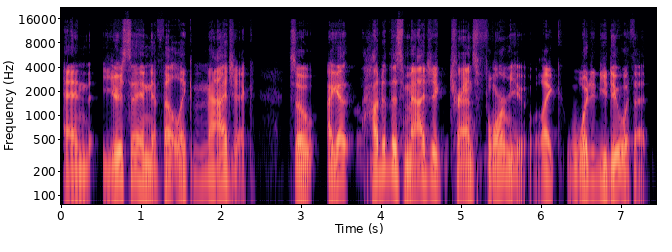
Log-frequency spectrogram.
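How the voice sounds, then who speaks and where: A man's voice: medium pitch, very animated, a little slow, gravelly, sharp tone, dry recording, studio quality. A man hosting a podcast, asking questions with brief encouraging interjections. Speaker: podcast host. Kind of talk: interviewer, casual chat.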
